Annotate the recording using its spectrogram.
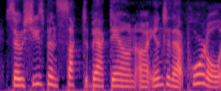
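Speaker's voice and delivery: normal talking voice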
